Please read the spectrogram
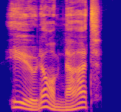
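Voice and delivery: very slow, drawn-out, high-pitched sassy tone. A girl retorts to her cousin's teasing in class; sassy comeback. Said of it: "she backsassed".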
